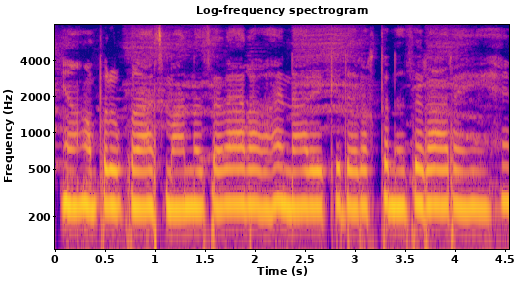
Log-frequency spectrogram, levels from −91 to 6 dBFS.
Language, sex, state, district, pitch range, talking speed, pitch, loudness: Hindi, female, Punjab, Pathankot, 240-250 Hz, 200 wpm, 245 Hz, -13 LUFS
